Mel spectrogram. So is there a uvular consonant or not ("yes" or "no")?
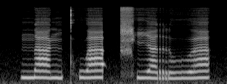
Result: no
